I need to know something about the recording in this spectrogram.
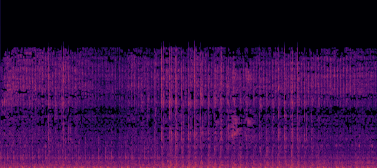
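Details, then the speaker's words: Honda Supra underbone motorcycle engine at idle with a fast, slightly uneven light ticking, about four a second, riding over the idle; identified as the cam chain tensioner, with repair starting there. "yang pertama adalah Tensioner karakter suaranya ini ketika bukan sela-sela itu dia bunyi"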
